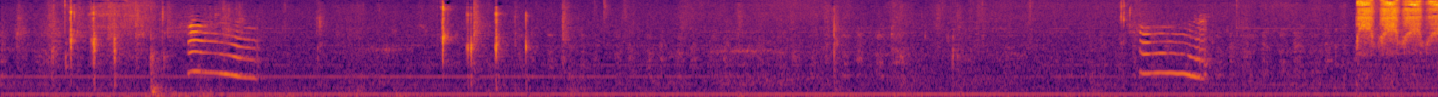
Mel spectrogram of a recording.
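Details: Tuxedo cat chatting with its owner indoors: two drawn-out falling meows several seconds apart, with scattered taps and clicks, a constant low hum, and a burst of louder noise at the end.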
